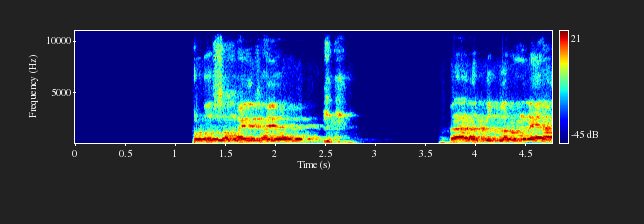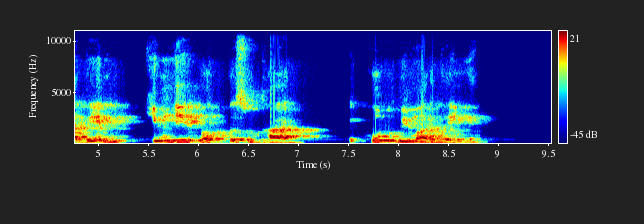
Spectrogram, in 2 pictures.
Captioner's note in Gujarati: ગળું સાફ કરે છે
